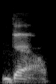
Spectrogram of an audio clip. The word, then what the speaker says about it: Gal: Best, Ross Gal. I said Gal, because it's spelled like cow, but with a G.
